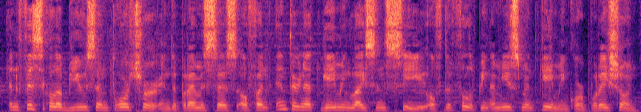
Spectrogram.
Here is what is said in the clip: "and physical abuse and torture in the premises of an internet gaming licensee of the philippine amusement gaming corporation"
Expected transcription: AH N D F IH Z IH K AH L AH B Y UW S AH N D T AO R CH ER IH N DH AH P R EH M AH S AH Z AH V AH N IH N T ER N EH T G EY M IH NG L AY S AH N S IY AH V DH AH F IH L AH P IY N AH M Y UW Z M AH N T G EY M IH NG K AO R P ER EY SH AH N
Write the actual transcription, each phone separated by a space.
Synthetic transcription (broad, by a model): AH N F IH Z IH K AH L AH B Y UW S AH N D T AO R CH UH IH N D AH P R EH M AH S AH S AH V AH N IH N T ER N EH T G EY M IH NG L AY S AH N S IY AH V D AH F IH L AH P IY N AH M Y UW S M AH N T G EY M IH NG K AO R P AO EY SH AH N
